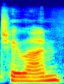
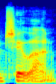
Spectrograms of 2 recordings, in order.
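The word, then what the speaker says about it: Celan: by you pronounce it chaan chaan Chan either San or chaan if you use a Romanian pronunciation or a German pronunciation yeah I'm gonna go chaon because I don't know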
